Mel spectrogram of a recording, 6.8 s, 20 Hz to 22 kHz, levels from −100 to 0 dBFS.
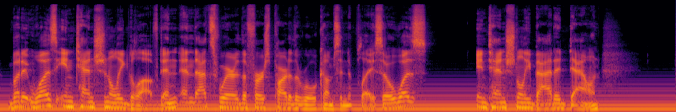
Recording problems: electrical hum; noticeable; throughout; 50 Hz, 15 dB below the speech

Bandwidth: 18.5 kHz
